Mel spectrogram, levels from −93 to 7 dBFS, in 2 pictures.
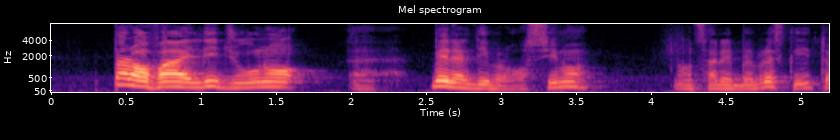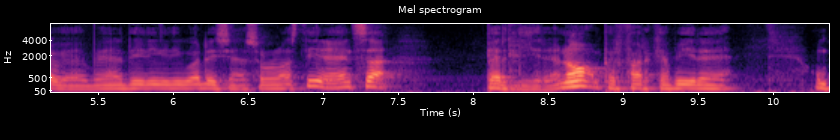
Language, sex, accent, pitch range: Italian, male, native, 110-165 Hz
